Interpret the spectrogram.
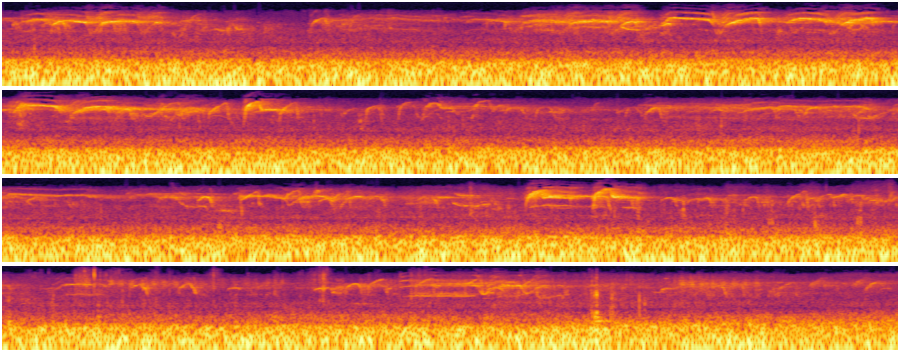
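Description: Small birds chirping over and over, short high calls throughout, over a steady low rumble of outdoor background noise.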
